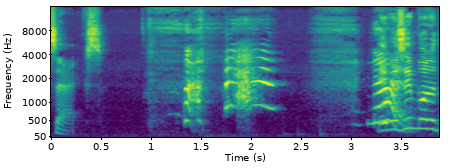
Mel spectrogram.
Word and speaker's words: CeX: did you know the shop cex is actually pronounced sex it was in one of their ads they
